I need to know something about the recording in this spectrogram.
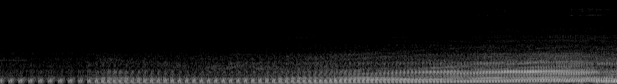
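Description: A parallel-twin cruiser motorcycle pulls away and accelerates, its engine note rising.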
